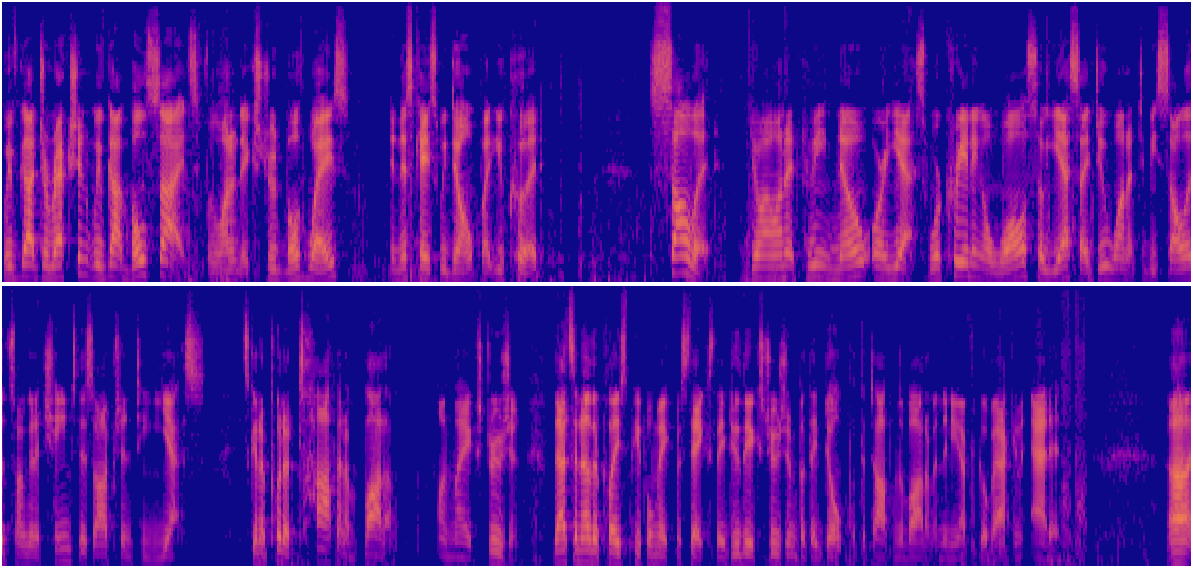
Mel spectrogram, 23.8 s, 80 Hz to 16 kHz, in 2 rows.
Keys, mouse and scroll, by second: 12.8-17.8 drag.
